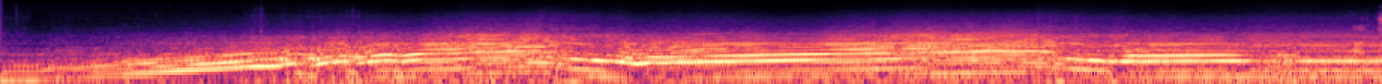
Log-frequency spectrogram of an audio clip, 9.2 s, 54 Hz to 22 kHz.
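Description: Porsche 718 GT4 with a Soul exhaust heard from inside the cabin, the engine revving up and down in several loud rising and falling sweeps, no talking.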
